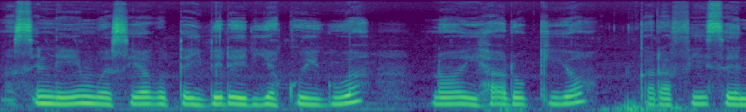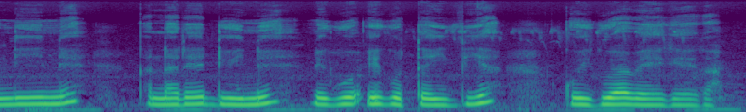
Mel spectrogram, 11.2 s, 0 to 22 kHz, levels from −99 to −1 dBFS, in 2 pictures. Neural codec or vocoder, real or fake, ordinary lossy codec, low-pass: none; real; none; none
